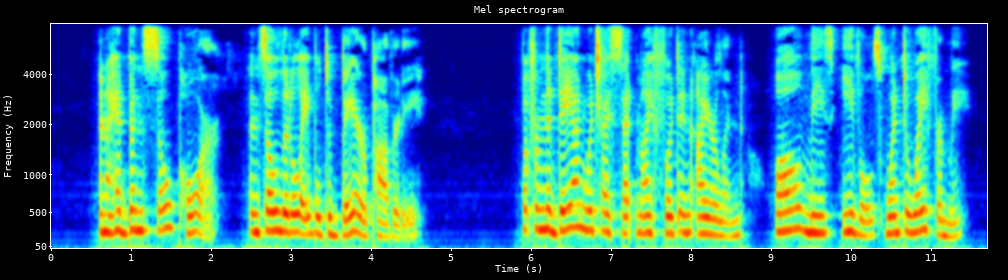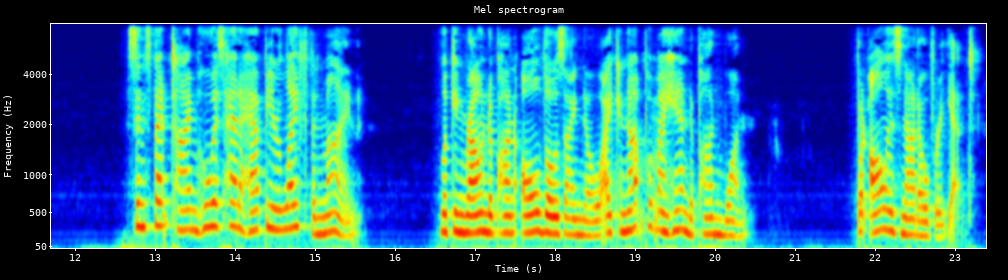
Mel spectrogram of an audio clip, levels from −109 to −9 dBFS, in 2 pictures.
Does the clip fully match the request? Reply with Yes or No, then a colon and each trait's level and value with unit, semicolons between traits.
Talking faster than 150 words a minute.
Yes: average, 160 wpm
